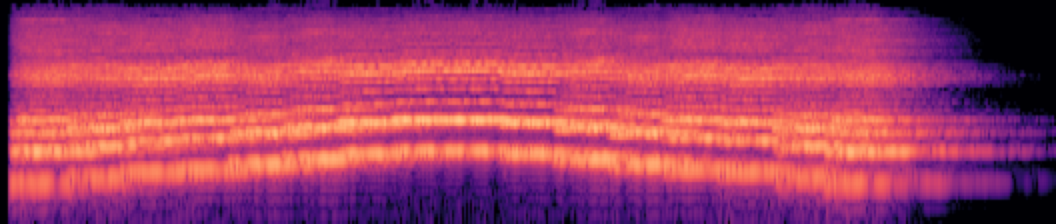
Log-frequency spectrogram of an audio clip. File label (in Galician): escala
